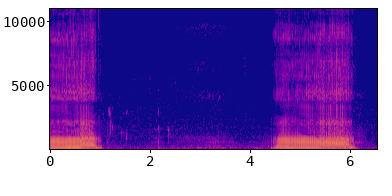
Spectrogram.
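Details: Sleeping Chihuahua named Richard lets out two sustained droning snores, each over a second long with a strong hummed tone that bends slightly, with a quiet pause of about three seconds between them.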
